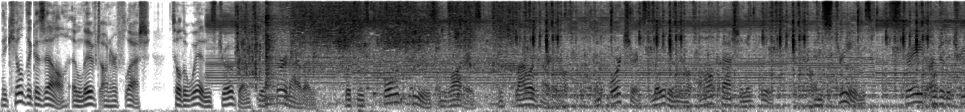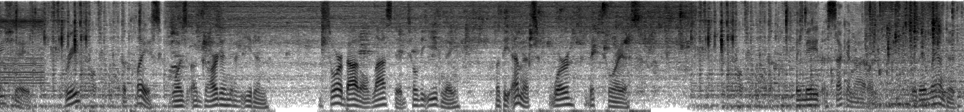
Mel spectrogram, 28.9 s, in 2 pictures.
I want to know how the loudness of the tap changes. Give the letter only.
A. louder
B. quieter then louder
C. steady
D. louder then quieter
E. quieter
B.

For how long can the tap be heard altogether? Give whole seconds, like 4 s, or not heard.
25 s.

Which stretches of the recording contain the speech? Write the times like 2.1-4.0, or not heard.
0.0-18.6, 19.2-24.2, 26.4-28.8.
